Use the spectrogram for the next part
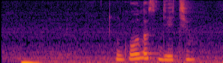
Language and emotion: Russian, neutral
